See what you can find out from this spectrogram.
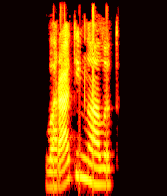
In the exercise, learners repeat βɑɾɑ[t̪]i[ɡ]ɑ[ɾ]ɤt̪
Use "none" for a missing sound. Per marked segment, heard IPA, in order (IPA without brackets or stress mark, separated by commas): t̪, ŋ, l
